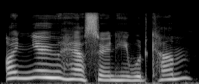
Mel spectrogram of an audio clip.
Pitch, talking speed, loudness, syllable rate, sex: 245 Hz, 210 wpm, -19 LUFS, 3.7 syllables/s, female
